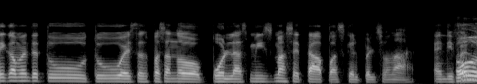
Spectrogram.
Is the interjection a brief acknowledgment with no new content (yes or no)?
no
